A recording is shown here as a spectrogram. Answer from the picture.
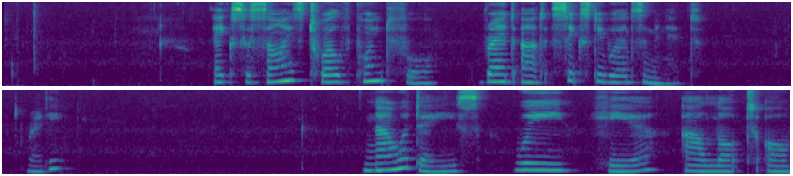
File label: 60wpm; Teeline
